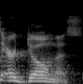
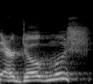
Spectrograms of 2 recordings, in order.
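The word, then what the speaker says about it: Erdoğmuş: I mean I I I I I cuz like I thought it was Erdomus. Erdomus is what I was told. It's Erdogmus. Erdogmus, basically.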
